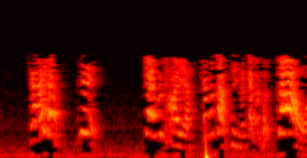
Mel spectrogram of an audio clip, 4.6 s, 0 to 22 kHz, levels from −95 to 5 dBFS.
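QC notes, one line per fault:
Throughout, MP3 compression: heavy codec damage, with watery, swirling speech and nothing above 5.2 kHz. This is likely from an encoder starved of bits, consistent with roughly 16 kbps. On a spectrogram, a hard ceiling at 5.2 kHz and weak components flickering on and off between frames.
2.12–2.16 s, pre-echo: a short hiss about 48 ms long comes just before an attack, which sounds soft and smeared. Quantisation noise sized for the loud onset spreads back across the block. On a spectrogram, a broadband smear ahead of the transient.
3.08–3.14 s, phantom power thump: a deep thump that dies away within about 12 ms, from a supply step passing through coupling capacitors on the live input. On the waveform, a sudden low-frequency offset with a fast exponential return. On a spectrogram, a burst concentrated in the lowest bins.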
